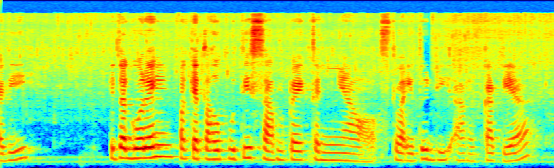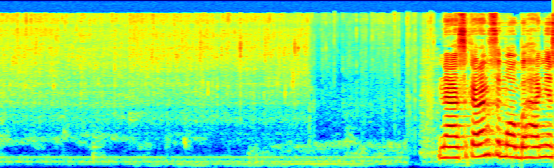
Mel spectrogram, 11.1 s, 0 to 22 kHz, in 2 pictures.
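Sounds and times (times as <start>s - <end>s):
tofu sizzling in oil: 0.0s - 9.9s
low steady hum: 0.0s - 11.0s.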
